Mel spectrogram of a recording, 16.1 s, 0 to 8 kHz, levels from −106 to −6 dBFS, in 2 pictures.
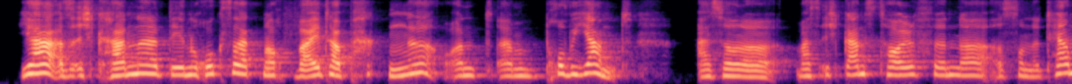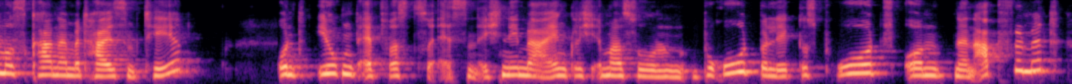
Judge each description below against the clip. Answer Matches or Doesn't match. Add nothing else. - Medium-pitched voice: Doesn't match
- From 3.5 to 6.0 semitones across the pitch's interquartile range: Matches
